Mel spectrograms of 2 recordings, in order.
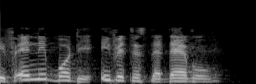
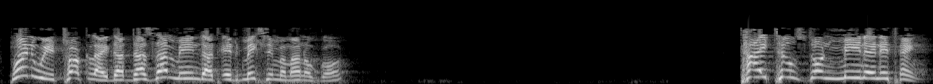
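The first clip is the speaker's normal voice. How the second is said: higher and louder as it builds; climbing fervent preaching; building sermon climax; 6 semitones higher, 8 dB louder than usual. Acted. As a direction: rise to a ringing pulpit peak. Preaching at full force.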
